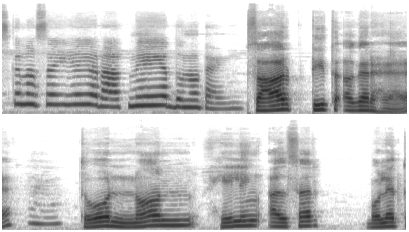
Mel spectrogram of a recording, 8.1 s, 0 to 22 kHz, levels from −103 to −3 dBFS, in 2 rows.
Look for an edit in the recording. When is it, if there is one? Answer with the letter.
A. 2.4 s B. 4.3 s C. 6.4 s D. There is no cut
A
